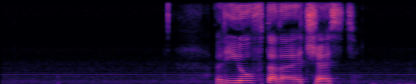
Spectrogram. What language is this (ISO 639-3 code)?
rus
